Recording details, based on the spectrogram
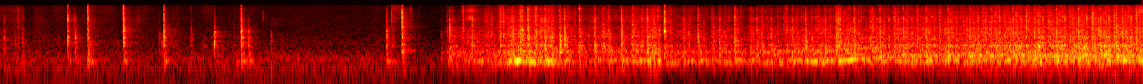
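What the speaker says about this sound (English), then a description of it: "So we'll just sew around here and cut it down." A sewing machine stitches felt penguin toy flippers: a few sharp separate clicks and taps first, then a steady close mechanical whirr that builds and runs continuously to the end.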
